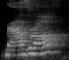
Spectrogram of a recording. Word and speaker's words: Mazzaroth: Will you spell that for me, Miki? Mazzaroth.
